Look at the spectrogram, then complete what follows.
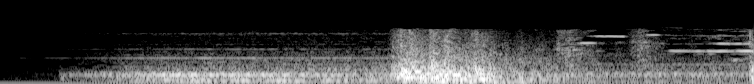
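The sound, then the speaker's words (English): Heavy double gate doors grind open with a low, sustained scraping rumble, swelling into a louder creaking burst midway, then settling with faint metallic squeaks. No voices. “Corrin pulled the double doors of the gate as far apart as possible, then squeezed through the opening”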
